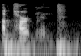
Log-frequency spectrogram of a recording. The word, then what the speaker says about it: apartment: The first one is apartment. Try that, apartment. Apartment. Okay, now, with that A-R, okay, this is, you're going to start off with an ah sound, okay?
